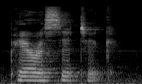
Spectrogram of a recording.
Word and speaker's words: parasitic: two01 o over parasitic so two is secondarily stressed over the par so that's that's our secondary stress the first one the second syllable is unstressed and the third syllable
